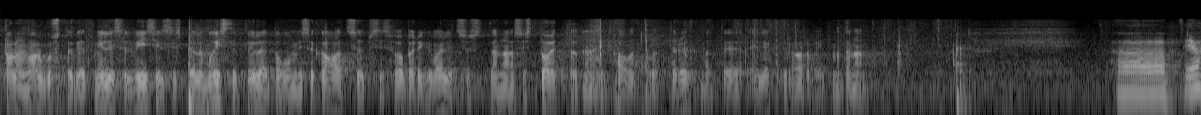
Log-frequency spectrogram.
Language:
Estonian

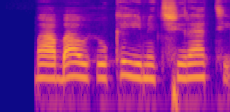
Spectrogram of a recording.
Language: Somali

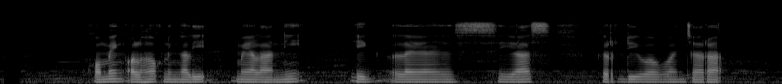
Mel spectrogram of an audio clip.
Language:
Sundanese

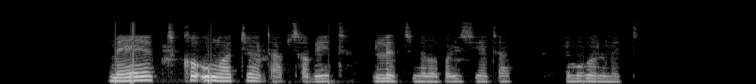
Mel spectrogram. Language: Kalenjin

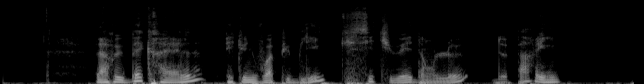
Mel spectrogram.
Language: French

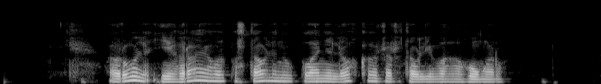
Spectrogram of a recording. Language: Belarusian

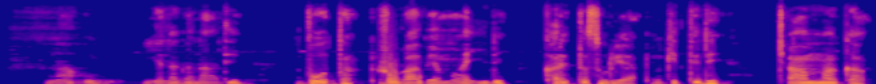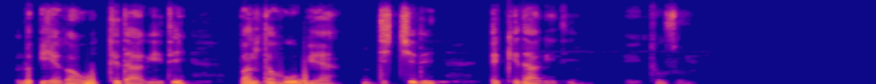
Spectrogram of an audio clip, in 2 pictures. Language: Wolaytta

